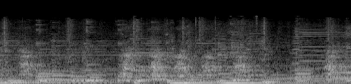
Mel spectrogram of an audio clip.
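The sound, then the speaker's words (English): A dog, Chance, barks and yips several times in quick succession, fairly loud, with a few softer whimpering sounds between the barks, during a checkup at the vet. “Chance gets a treat for being such a good dog.”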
